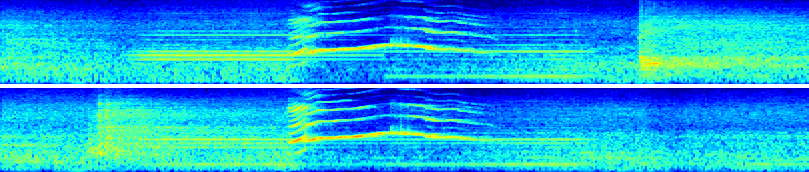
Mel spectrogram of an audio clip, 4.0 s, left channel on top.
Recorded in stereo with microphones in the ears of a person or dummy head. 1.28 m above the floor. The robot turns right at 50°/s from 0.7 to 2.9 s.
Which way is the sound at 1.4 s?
50° right.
